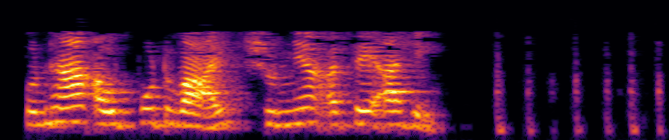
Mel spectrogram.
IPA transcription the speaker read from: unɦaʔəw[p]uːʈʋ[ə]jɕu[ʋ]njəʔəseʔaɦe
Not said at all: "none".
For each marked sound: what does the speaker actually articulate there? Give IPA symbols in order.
p, a, none

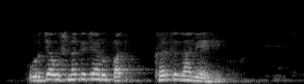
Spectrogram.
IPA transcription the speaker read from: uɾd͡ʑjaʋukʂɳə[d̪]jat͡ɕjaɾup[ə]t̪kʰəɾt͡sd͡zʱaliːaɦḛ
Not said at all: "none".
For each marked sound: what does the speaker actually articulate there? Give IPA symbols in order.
t̪, a

